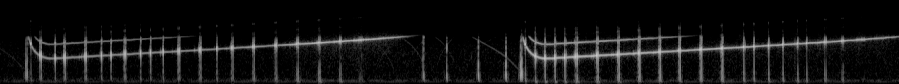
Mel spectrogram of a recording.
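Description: A warbling telephone test circuit tone from Westbury, Long Island, an electronic whine that slowly climbs in pitch while pulsing rapidly. It plays loud and alone, breaks off briefly, then starts its rising sweep again.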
